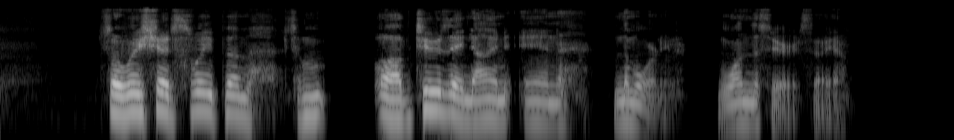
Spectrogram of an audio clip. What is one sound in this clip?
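A man speaks with animation close to the microphone.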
